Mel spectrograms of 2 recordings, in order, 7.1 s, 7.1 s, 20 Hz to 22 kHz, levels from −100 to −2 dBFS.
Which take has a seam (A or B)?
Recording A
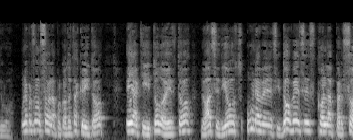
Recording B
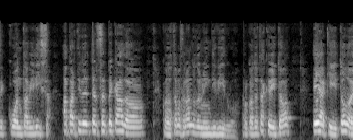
B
